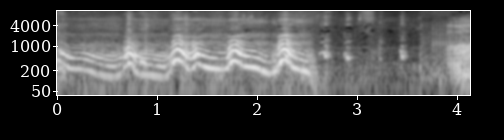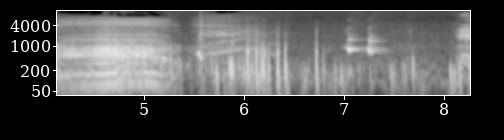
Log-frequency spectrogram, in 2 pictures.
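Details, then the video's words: A pet dog 'talks' with a run of about four bouncing, rhythmic yowls, each rising then dropping in pitch, followed by a burst of broadband noise and scattered clicks and brief vocal fragments. "Talking Dog Videos Funny Talking Dogs"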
